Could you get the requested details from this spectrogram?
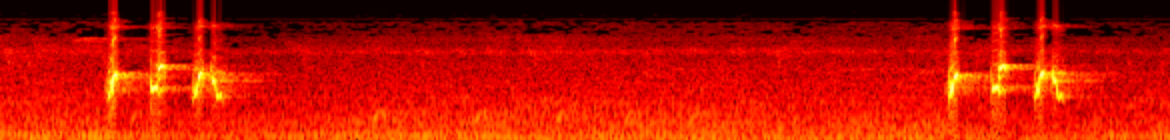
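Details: Short call of an olive-winged bulbul, used to train young birds and draw in wild birds: a quick three-note liquid phrase, repeated once after about four seconds of quiet.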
